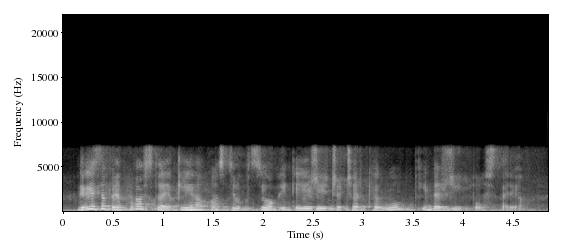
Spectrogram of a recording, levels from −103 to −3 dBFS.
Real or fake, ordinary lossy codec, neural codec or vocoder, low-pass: fake; none; codec, 16 kHz, 2 kbps, FreqCodec, smaller model; 7.2 kHz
